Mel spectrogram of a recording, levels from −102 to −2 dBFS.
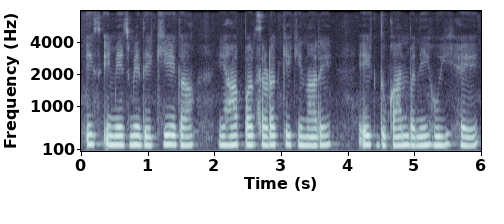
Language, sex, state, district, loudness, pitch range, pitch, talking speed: Hindi, female, Rajasthan, Jaipur, -18 LUFS, 185-195 Hz, 190 Hz, 140 wpm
